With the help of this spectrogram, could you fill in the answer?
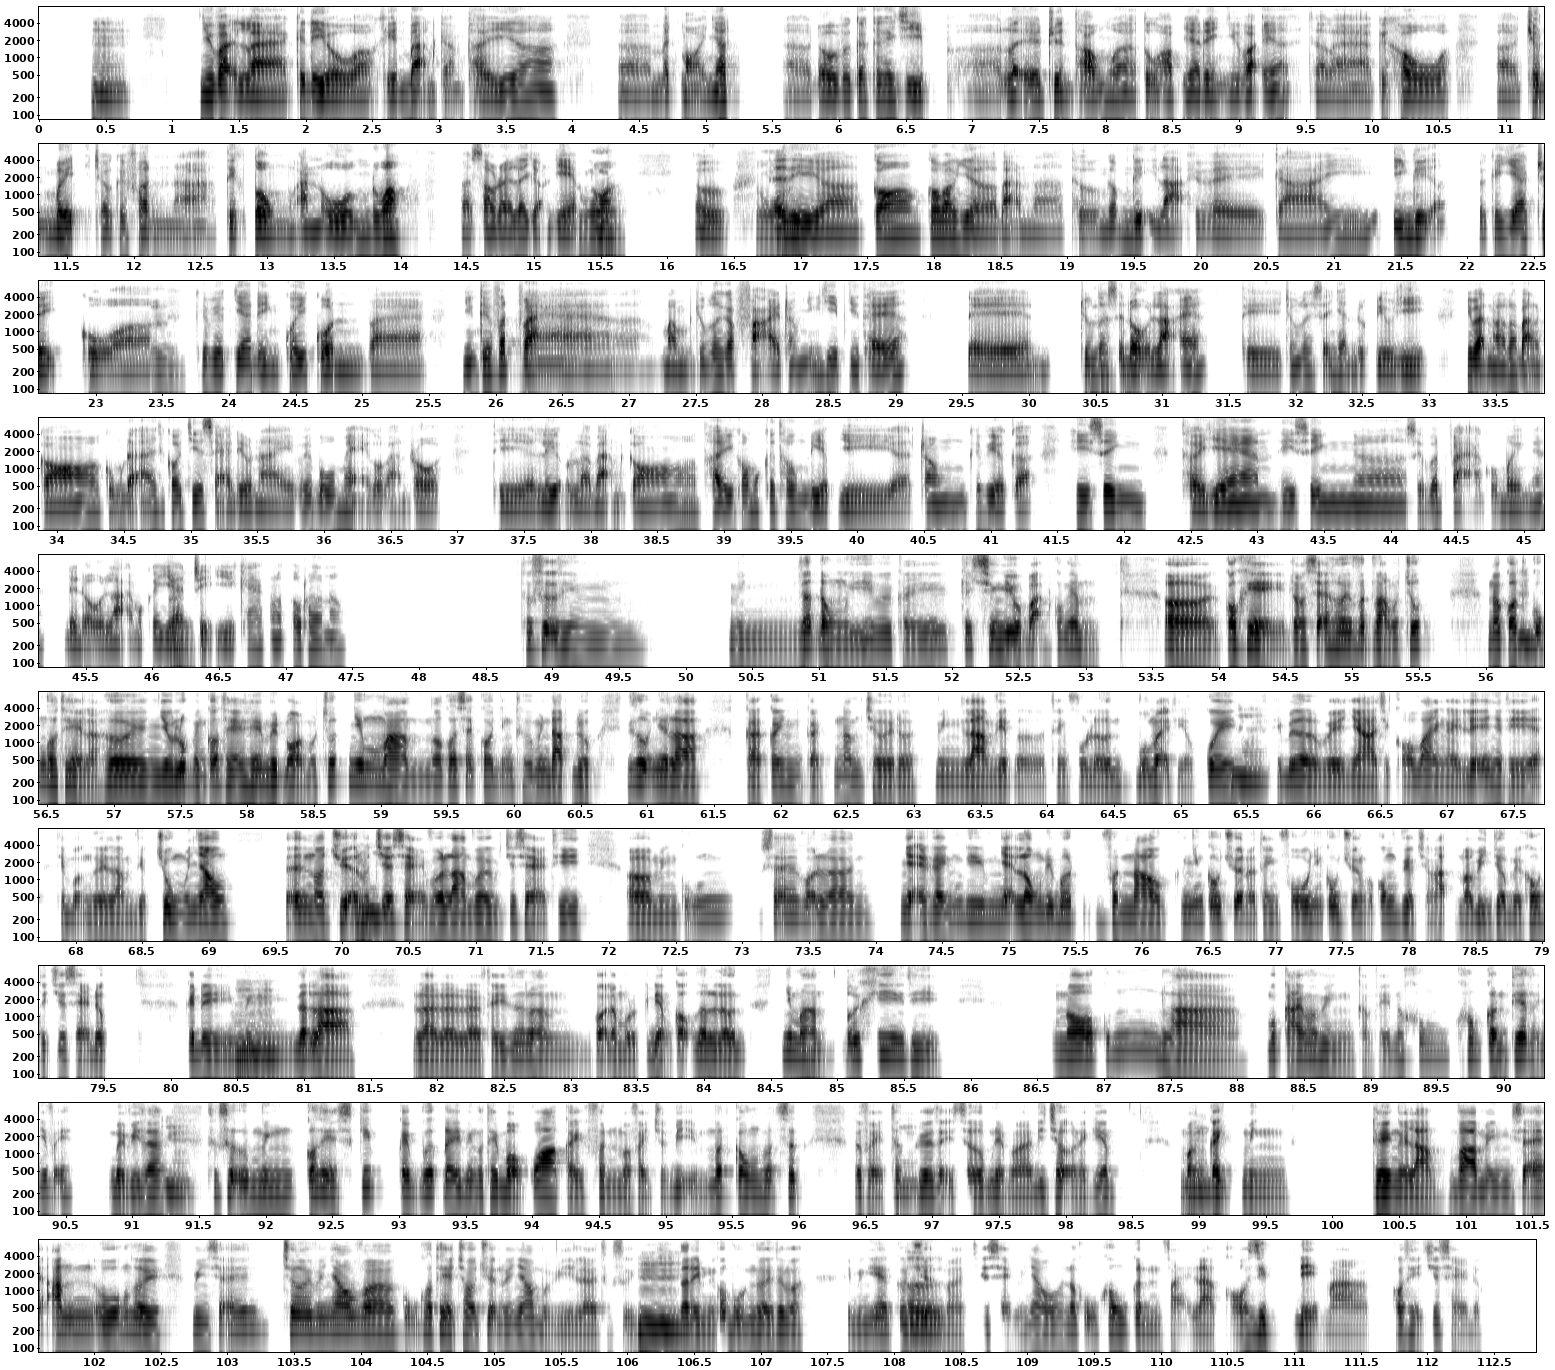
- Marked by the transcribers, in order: tapping; "thể" said as "khể"; in English: "skip"; other background noise
- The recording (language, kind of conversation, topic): Vietnamese, advice, Bạn nên làm gì khi không đồng ý với gia đình về cách tổ chức Tết và các phong tục truyền thống?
